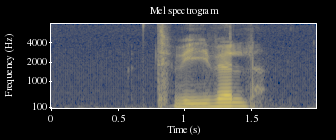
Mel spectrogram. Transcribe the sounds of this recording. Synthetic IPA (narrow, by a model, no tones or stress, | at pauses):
t̪ʰviːvəl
